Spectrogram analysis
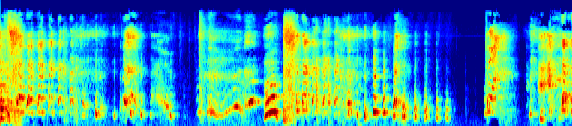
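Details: Several sudden, explosive sneeze-like bursts, each followed by an infant's bright, repeated laughter.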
